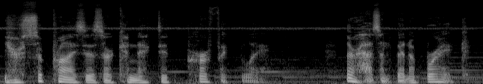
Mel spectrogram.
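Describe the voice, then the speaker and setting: Man playing a low-voiced, suave, teasing love interest. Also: slow pace, vocal fry, exaggerated voice. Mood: teasing, assured. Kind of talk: scripted dubbed game dialogue. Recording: music behind the voice.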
